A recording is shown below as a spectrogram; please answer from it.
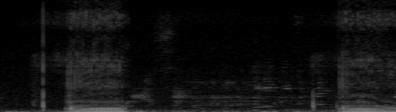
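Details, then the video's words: Snoring French bulldog, two rough, low, rattling snores about three seconds apart with soft wheezy breaths in between. "French bulldog snoring"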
